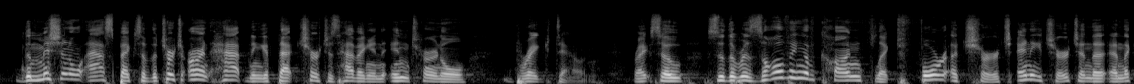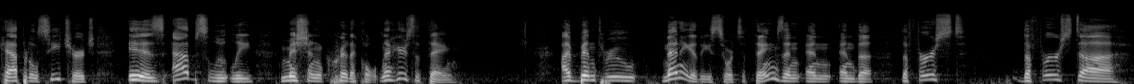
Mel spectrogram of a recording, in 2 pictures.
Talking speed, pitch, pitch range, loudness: 160 wpm, 160 Hz, 135-195 Hz, -23 LUFS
